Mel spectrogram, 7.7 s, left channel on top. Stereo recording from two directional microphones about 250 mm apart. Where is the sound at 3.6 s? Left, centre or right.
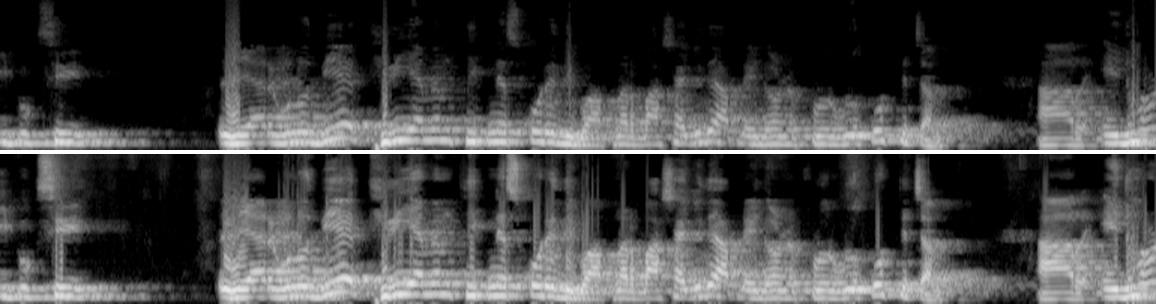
Centre.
